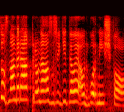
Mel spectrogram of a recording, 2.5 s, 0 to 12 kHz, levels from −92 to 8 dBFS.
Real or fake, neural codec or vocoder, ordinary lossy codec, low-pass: fake; codec, 16 kHz, 1 kbps, FunCodec, trained on LibriTTS, 50 frames a second; MP3, 64 kbps; 7.2 kHz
